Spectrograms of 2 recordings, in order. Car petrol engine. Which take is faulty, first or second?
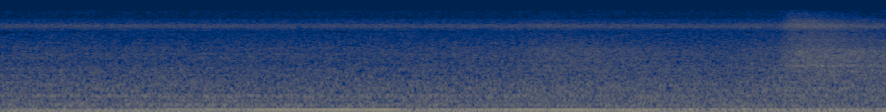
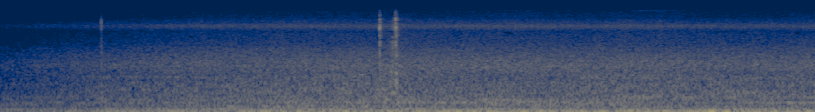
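second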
